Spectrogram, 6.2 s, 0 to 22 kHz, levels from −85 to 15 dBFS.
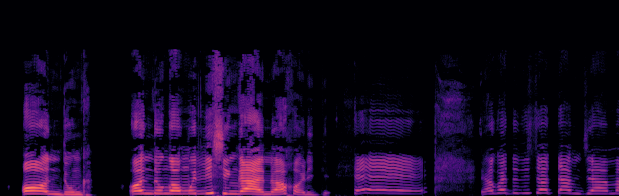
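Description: From 2.63 to 3.66 s, zipper noise rides on the speech. The level drops by about 15 dB in coarse unsmoothed steps, roughly thirty per second. Each step makes a tiny click. Together they sound like a fast ticking zip over the fade.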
